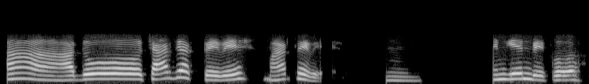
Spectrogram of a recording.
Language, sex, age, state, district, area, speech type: Kannada, female, 60+, Karnataka, Udupi, rural, conversation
